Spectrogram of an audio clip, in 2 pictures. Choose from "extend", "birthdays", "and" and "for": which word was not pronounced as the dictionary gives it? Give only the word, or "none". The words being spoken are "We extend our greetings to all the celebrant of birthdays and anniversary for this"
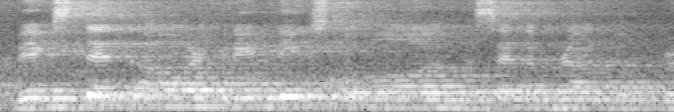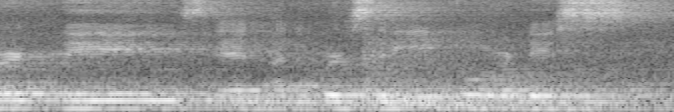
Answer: birthdays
